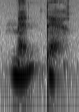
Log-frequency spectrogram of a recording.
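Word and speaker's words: mandag: First we have Monday men and men is named after the moon. Moon day men. Yeah. And it is spelled remember to get a piece of paper and a pencil and we'll write together.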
